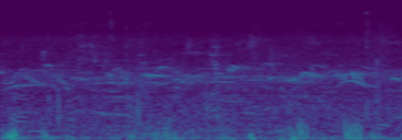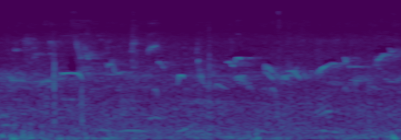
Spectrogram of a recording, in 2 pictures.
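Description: Small birds chirping and twittering, with many quick high calls that grow busier over the second half. Low thumps sound underneath.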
